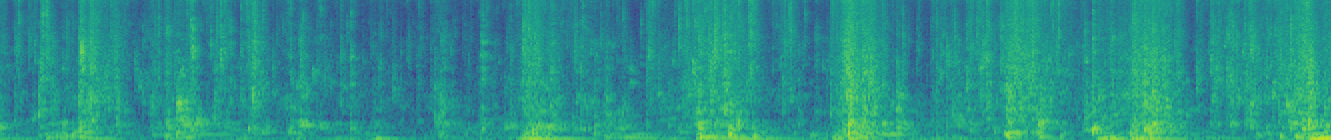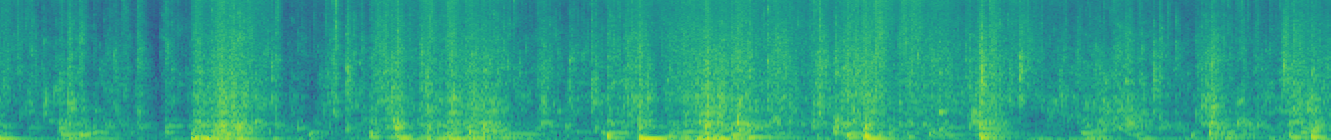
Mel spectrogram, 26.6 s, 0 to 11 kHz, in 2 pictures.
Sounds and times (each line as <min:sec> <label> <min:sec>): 0:06.7 waves pumping water into the opening form underneath the rocks 0:26.6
